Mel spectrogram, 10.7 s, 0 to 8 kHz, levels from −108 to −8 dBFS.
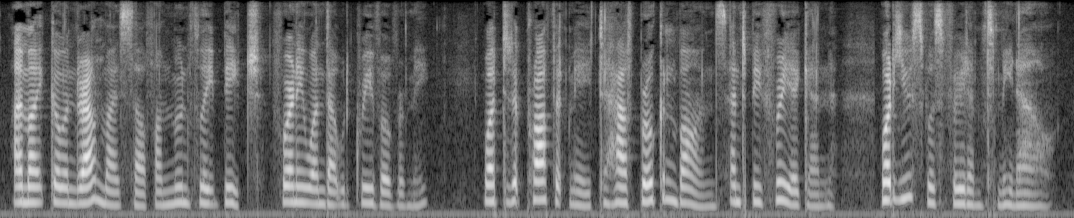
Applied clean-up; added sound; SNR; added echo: none; none; none; none.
